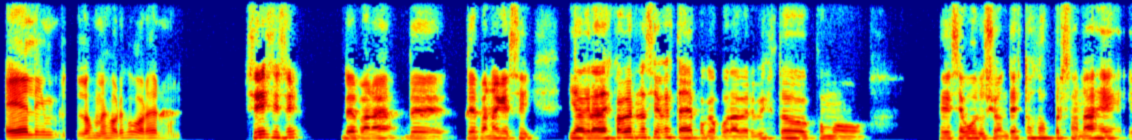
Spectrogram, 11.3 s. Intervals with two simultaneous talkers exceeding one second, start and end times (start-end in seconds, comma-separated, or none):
none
